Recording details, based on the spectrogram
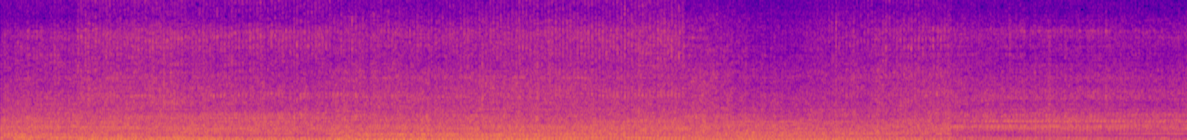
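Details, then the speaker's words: MTD/Troy-Bilt snowblower with Tecumseh small single-cylinder engine after cleaning a gunked-up carburetor and dirty gas tank: runs steady and even with no surging or misfire, sounds healthy. "totally gunk up and dirty and the gas tank was dirty but now it seems to be working okay"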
